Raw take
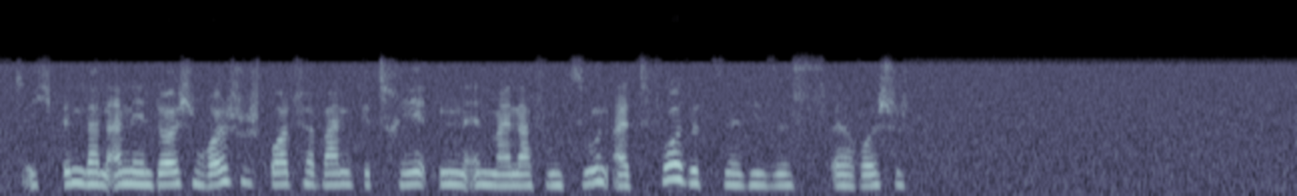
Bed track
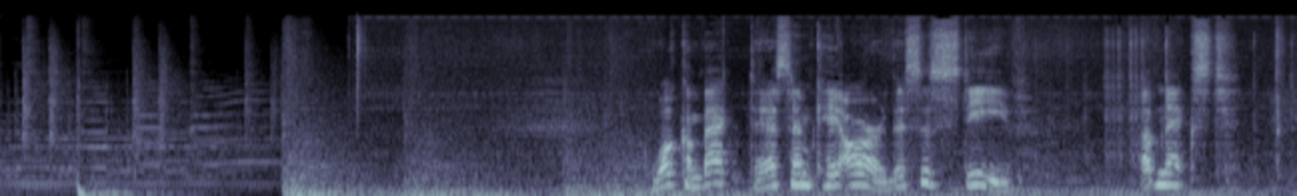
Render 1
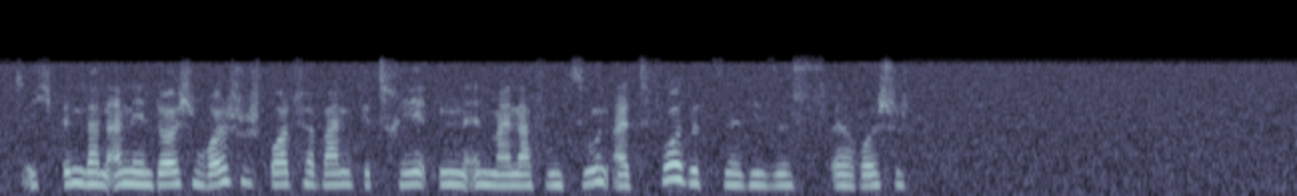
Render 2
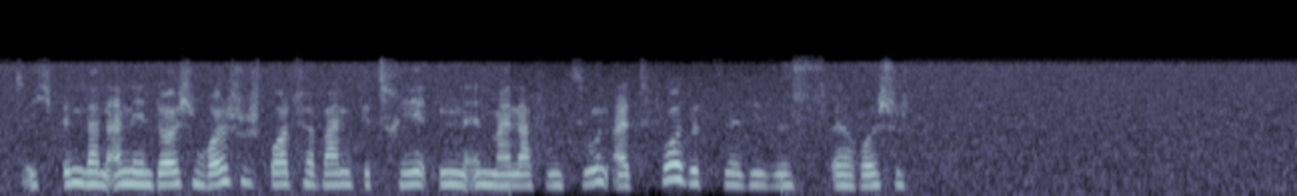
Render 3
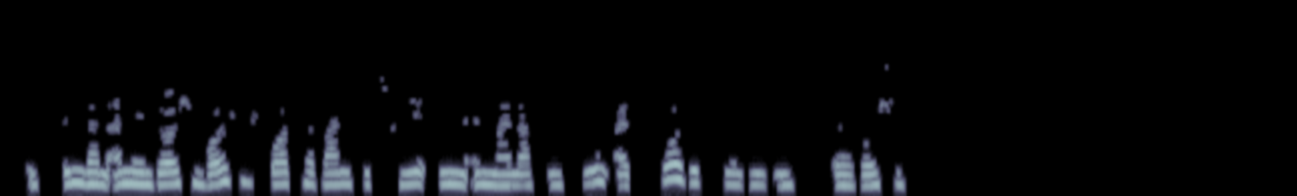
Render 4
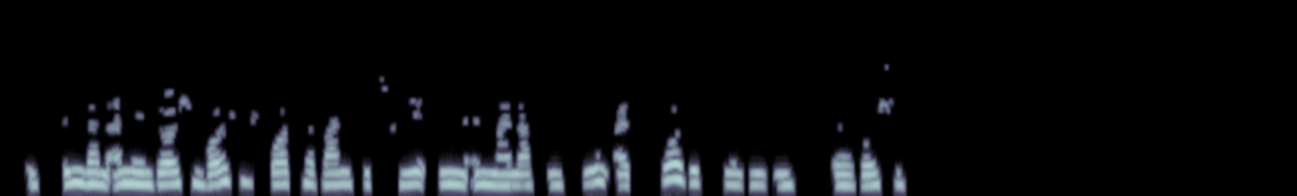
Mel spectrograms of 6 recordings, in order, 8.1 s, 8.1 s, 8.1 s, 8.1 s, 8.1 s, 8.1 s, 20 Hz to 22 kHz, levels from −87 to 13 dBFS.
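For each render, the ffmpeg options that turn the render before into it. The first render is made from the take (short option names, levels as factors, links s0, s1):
-af "afftdn=nr=7:nf=-37"
-filter_complex "[0:a]asettb=1/sr,asplit=3[s0][s1][s2];[s0]atrim=end=3.194[s3];[s1]atrim=start=3.19:end=4.89,asetpts=PTS-STARTPTS,afade=t=in:d=0.004:c=qsin,afade=t=out:st=1.696:d=0.004:c=qsin,highpass=240,lowpass=4200[s4];[s2]atrim=start=4.886[s5];[s3][s4]acrossfade=d=0.004:c1=hsin:c2=qsin[s6];[s6][s5]acrossfade=d=0.004:c1=qsin:c2=hsin"
-af "afftfilt=real='re*gte(hypot(re,im),0.251)':imag='im*gte(hypot(re,im),0.251)':win_size=1024:overlap=0.75,equalizer=f=2400:w=0.38:g=-13.5"
-af "volume=2.37"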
